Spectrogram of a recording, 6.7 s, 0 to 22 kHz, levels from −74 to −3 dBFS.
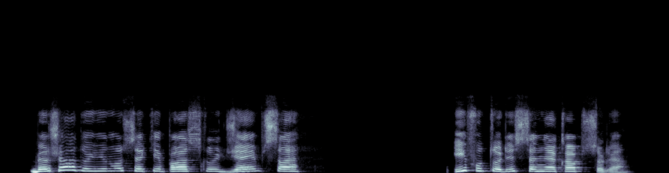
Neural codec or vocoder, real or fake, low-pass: vocoder, 44.1 kHz, 128 mel bands, Pupu-Vocoder; fake; 9.9 kHz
